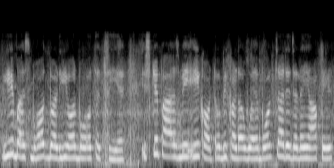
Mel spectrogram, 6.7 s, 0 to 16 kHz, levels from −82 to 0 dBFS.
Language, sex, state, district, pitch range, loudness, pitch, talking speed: Hindi, female, Rajasthan, Jaipur, 230-260 Hz, -12 LUFS, 245 Hz, 205 wpm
